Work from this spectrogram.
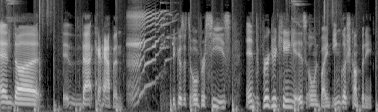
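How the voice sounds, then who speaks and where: Speech comes at a moderate pace. Noticeable background noise sits behind it. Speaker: gaming streamer. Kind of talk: casual chat. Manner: halting, stuttering; many filler words.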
